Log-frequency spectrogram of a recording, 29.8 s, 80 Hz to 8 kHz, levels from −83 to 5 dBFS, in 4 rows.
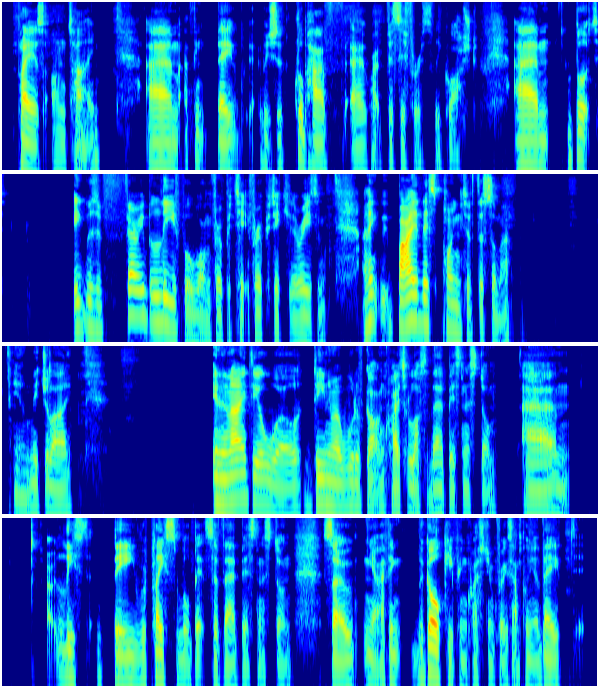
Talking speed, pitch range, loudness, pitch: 160 wpm, 90-120 Hz, -33 LUFS, 105 Hz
